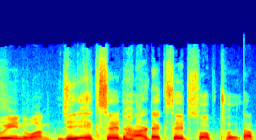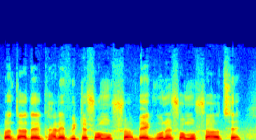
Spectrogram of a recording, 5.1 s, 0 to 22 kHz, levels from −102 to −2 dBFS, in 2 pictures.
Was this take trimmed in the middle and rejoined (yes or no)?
yes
